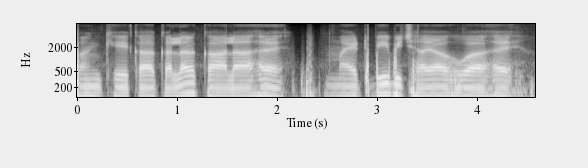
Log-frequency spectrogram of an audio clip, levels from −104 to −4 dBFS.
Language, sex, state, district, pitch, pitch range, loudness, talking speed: Hindi, male, Jharkhand, Ranchi, 105 Hz, 100-110 Hz, -16 LUFS, 130 wpm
